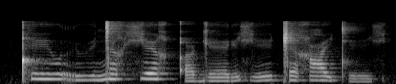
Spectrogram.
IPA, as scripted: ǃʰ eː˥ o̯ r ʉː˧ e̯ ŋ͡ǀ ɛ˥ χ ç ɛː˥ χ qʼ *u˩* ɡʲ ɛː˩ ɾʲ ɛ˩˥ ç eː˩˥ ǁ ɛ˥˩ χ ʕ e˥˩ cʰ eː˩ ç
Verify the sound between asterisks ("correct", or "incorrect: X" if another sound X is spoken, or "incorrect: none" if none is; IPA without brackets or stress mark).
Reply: incorrect: ʉ˩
